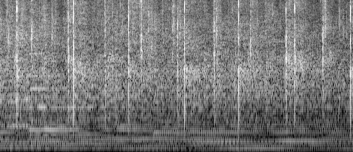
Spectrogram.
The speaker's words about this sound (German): aber ich schlage mal vor, hey, wir geben mal Jesus einen riesen, riesen, riesen, riesengroßen Applaus.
